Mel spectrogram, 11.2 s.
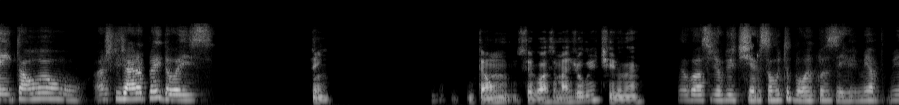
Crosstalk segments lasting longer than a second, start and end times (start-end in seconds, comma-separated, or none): none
